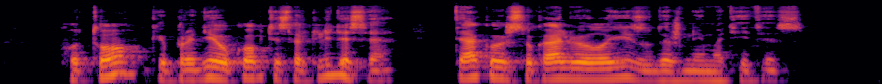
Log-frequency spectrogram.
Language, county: Lithuanian, Šiauliai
